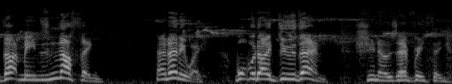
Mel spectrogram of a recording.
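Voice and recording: This put-on character voice has a bright, sharp tone, lively intonation and a moderate pace. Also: man, high pitch for a man.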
